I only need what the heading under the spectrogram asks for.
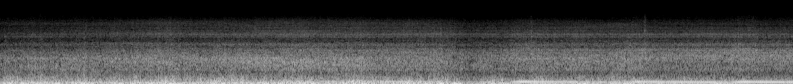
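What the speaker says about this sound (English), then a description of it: "You got stopped cars." Traffic halted on a San Antonio street, heard from a motorcycle, makes a loud, steady low rumble of idling engines mixed with wind noise.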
